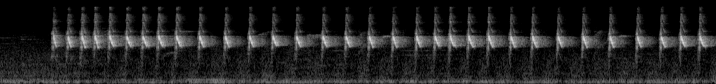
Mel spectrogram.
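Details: Cotton bird (kapas tembak) in gacor ngebren rapat song for masteran: after a brief silence, a long unbroken run of crisp, metallic chip notes, rapid and regular, around four each second.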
